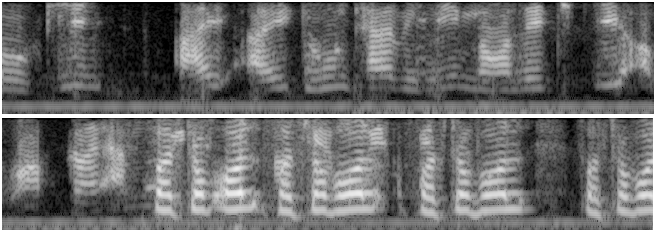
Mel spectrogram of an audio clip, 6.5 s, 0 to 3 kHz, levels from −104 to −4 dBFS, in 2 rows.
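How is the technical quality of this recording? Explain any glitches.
No audible glitches or faults.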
